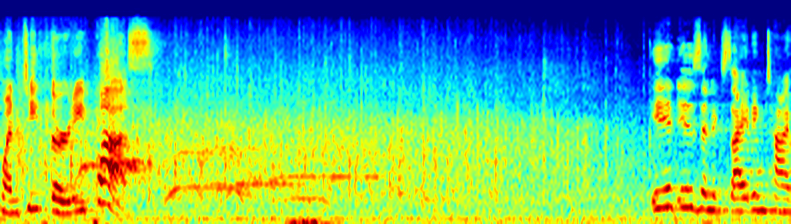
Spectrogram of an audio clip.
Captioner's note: applause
